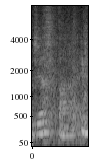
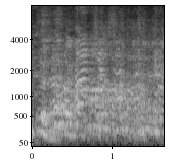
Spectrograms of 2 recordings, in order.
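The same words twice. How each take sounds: First: Soft, dry answer under a chuckle; quiet laughing reply. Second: Louder, chuckling echo of the punchline; laughing repeat. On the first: Retold or imitated. Wife answering her husband's declaration, softly amused. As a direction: let her answer slip out through a laugh. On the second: Real, not acted. Storyteller repeating the wife's punchline, laughing. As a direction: savour the line while laughing.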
